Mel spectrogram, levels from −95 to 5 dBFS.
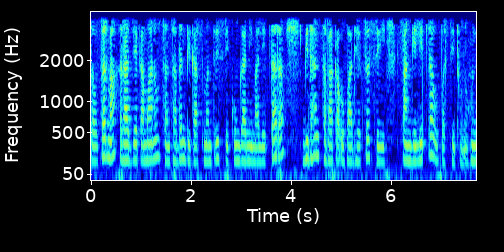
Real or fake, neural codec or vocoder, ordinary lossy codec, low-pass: real; none; MP3, 32 kbps; 3.6 kHz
